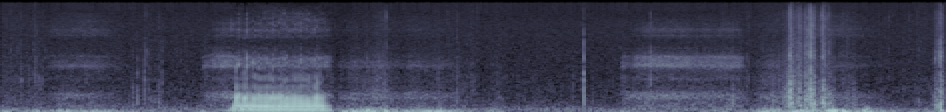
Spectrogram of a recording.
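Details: Shiba Inu Koharu drifting off to sleep on an arm used as a pillow, much like a person: one loud, rough, low snore lasting about a second, then softer breathy exhalations in a quiet indoor room.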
